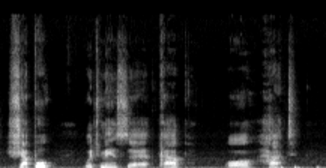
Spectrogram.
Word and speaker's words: chapeau: Chapeau, which means cap or hat. Le chapeau. You can see we're beginning already to combine these things. Shi, a, p, o. So to transcribe phonetically, sha, p, chapeau.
